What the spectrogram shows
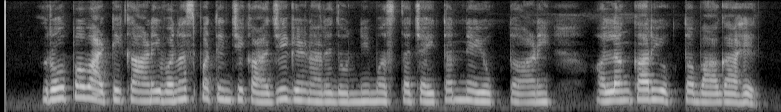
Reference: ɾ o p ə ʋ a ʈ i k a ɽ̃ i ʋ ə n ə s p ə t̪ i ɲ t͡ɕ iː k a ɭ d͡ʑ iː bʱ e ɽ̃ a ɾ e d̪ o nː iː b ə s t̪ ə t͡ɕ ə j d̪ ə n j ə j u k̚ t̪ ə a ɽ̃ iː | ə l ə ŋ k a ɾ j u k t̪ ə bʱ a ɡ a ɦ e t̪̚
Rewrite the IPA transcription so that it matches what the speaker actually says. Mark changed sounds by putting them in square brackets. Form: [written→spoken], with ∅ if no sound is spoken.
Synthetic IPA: ɾ o p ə ʋ a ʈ i k a ɽ̃ i ʋ ə n ə s p ə t̪ i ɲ t͡ɕ iː k a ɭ d͡ʑ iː [bʱ→ɡʱ] e ɽ̃ a ɾ e d̪ o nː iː [b→m] ə s t̪ ə t͡ɕ ə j [d̪→t̪] ə n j ə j u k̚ t̪ ə a ɽ̃ [iː→i] | ə l ə ŋ k a ɾ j u k t̪ ə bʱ a ɡ a ɦ e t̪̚

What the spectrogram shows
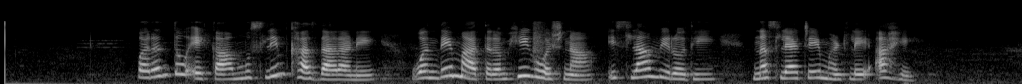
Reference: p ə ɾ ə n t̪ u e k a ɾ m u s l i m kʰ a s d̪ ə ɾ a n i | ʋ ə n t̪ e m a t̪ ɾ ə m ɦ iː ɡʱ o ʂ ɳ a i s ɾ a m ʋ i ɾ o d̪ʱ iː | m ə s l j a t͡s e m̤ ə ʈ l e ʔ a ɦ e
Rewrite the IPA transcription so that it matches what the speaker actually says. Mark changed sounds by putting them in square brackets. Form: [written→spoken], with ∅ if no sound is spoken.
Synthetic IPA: p ə ɾ ə n t̪ u e k a [ɾ→∅] m u s l i m kʰ a s d̪ [ə→a] ɾ a n [i→e] | ʋ ə n [t̪→d̪] e m a t̪ ɾ ə m ɦ iː ɡʱ o ʂ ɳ a i s [ɾ→l] a m ʋ i ɾ o d̪ʱ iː | [m→n] ə s l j a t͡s e m̤ ə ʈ l e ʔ a ɦ e

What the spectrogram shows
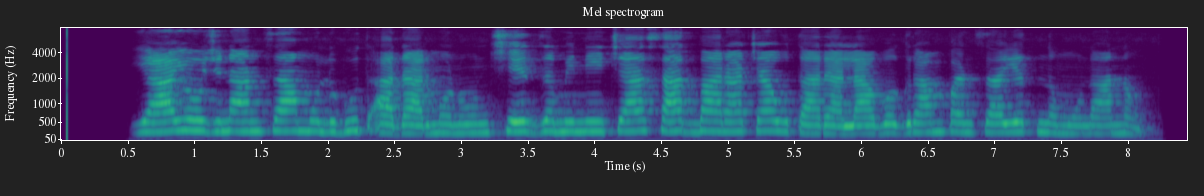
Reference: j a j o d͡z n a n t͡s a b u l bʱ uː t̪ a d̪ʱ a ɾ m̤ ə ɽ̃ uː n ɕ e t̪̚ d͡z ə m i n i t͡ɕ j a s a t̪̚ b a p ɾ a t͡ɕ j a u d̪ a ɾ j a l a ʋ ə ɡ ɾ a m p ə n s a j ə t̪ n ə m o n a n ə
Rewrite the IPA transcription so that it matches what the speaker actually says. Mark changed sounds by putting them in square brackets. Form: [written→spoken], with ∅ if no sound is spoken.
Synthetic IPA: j a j o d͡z n a n t͡s a [b→m] u l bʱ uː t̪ a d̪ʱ a ɾ m̤ ə ɽ̃ uː n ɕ e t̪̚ d͡z ə m i n i t͡ɕ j a s a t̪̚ b a [p→∅] ɾ a t͡ɕ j a u [d̪→t̪] a ɾ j a l a ʋ ə ɡ ɾ a m p ə n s a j ə t̪ n ə m [o→u] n a n ə

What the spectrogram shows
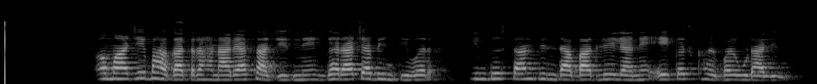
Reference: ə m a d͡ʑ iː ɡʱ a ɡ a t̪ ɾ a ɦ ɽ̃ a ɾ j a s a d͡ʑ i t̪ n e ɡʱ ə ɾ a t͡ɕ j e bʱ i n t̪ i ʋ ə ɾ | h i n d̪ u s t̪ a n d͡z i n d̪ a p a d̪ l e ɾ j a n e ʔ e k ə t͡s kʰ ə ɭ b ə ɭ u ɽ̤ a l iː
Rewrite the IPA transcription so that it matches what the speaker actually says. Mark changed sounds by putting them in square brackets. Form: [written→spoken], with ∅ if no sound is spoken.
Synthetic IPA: ə m a d͡ʑ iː [ɡʱ→bʱ] a ɡ a t̪ ɾ a ɦ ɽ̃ a ɾ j a s a d͡ʑ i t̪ n e ɡʱ ə ɾ a t͡ɕ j [e→a] bʱ i n t̪ i ʋ ə ɾ | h i n d̪ u s t̪ a n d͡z i n d̪ a [p→b] a d̪ l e [ɾ→l] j a n e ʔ e k ə t͡s kʰ ə ɭ b ə ɭ u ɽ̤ a l iː

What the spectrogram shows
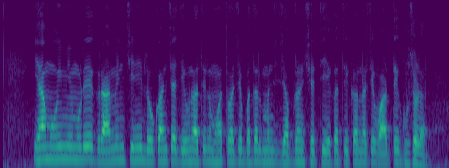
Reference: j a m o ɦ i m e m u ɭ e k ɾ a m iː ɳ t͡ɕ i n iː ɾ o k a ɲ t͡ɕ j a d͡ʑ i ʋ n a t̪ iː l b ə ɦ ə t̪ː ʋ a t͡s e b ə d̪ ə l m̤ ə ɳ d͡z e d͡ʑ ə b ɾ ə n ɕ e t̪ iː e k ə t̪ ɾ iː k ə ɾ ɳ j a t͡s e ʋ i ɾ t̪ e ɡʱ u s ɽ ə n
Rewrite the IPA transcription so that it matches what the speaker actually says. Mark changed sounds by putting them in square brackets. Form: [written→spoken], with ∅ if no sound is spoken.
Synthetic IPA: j a m o ɦ i m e m u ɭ e [k→ɡ] ɾ a m iː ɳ t͡ɕ i n iː [ɾ→l] o k a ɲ t͡ɕ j a d͡ʑ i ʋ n a t̪ iː l [b→m] ə ɦ ə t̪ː ʋ a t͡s e b ə d̪ ə l m̤ ə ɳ d͡z e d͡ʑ ə b ɾ ə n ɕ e t̪ iː e k ə t̪ ɾ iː k ə ɾ ɳ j a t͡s e ʋ [i→a] ɾ t̪ e ɡʱ u s ɽ ə n

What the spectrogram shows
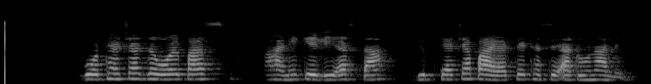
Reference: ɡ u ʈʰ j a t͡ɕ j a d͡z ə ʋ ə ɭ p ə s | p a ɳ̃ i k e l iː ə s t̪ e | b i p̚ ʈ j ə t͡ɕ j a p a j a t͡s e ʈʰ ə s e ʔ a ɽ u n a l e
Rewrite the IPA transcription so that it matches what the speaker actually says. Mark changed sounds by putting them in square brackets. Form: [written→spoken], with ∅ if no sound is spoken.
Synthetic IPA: ɡ [u→o] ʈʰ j a t͡ɕ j a d͡z ə ʋ ə ɭ p [ə→a] s | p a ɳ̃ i k e l iː ə s t̪ [e→a] | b i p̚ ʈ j [ə→a] t͡ɕ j a p a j a t͡s e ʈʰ ə s e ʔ a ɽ [u→uː] n a l e

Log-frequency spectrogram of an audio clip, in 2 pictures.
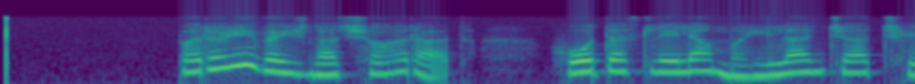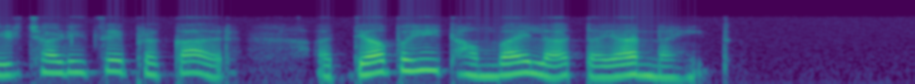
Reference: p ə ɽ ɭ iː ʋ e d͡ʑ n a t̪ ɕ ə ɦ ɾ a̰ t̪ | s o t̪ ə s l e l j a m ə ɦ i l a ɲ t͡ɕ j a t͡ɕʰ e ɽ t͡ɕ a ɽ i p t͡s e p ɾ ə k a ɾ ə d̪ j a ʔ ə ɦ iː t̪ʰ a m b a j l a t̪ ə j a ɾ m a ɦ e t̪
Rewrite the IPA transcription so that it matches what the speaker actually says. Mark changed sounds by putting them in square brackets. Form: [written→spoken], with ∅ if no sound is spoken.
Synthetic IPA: p ə [ɽ→ɾ] ɭ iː ʋ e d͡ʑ n a t̪ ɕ ə ɦ ɾ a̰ t̪ | [s→h] o t̪ ə s l e l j a m ə ɦ i l a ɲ t͡ɕ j a t͡ɕʰ e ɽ [t͡ɕ→t͡ɕʰ] a ɽ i [p→∅] t͡s e p ɾ ə k a ɾ ə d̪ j a [ʔ→p] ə ɦ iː t̪ʰ a m b a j l a t̪ ə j a ɾ [m→n] a ɦ [e→i] t̪

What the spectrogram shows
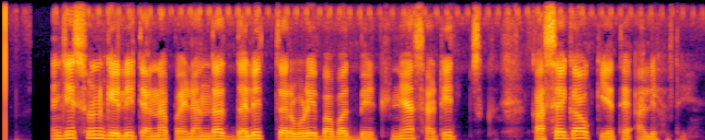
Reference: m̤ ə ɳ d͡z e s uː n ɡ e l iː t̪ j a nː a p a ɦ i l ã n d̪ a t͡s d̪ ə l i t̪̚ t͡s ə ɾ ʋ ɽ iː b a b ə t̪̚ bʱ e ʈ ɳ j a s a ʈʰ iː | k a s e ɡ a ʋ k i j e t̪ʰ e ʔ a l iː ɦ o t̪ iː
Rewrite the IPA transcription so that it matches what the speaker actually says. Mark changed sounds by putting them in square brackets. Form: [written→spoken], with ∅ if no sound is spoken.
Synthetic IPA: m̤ ə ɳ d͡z e s uː n ɡ e l iː t̪ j a nː a p [a→ə] ɦ i l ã n d̪ a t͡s d̪ ə l i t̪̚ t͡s ə ɾ ʋ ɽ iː b a b ə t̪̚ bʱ e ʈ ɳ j a s a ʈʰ iː | k a s e ɡ a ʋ k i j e t̪ʰ e ʔ a l iː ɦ o t̪ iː

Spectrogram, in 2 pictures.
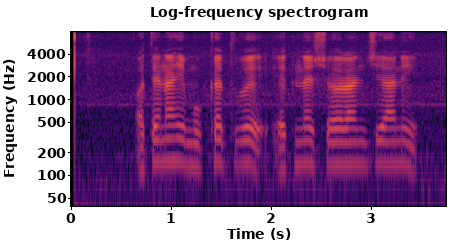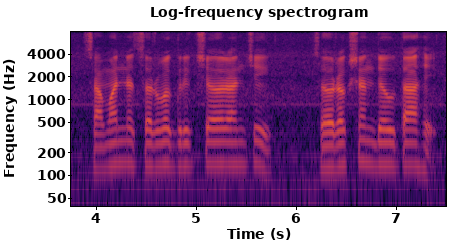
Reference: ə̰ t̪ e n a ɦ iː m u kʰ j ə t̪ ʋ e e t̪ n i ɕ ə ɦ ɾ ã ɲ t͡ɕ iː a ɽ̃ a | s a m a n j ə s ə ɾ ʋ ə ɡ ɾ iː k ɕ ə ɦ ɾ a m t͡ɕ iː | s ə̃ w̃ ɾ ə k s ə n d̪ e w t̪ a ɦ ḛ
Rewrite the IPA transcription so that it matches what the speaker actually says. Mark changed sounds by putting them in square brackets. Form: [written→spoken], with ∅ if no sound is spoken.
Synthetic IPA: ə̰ t̪ e n a ɦ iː m u kʰ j ə t̪ ʋ e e t̪ n [i→e] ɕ ə ɦ ɾ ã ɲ t͡ɕ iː a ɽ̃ [a→i] | s a m a n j ə s ə ɾ ʋ ə ɡ ɾ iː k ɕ ə ɦ ɾ a [m→ɲ] t͡ɕ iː | s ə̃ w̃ ɾ ə k [s→ʂ] ə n d̪ e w t̪ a ɦ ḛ

